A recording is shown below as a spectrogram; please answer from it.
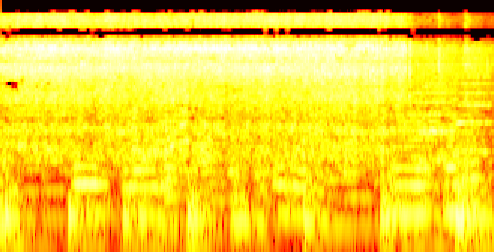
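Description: Brass band music with a steady beat, its low brass notes repeating, under a dense high hiss that cuts off about three and a half seconds in.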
